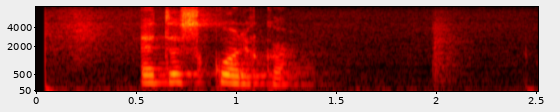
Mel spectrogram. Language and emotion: Russian, neutral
